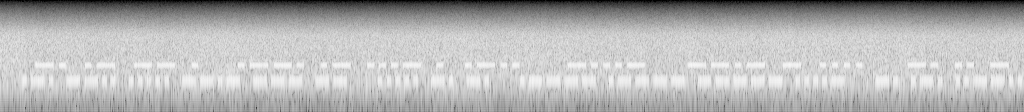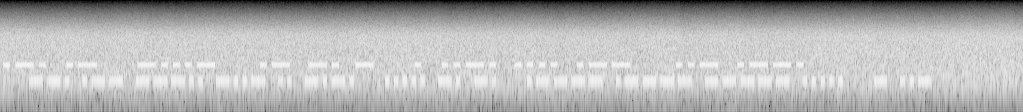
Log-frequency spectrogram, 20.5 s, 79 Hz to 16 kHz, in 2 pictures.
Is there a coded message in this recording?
Yes: Morse code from 0.2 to 19.6 s, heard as two keyed tones, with radio static. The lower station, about 27 wpm, 360 Hz: RZ5QOM 5NN 1104 NR? GW8XIC 5NN 1105 TU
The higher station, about 20 wpm, 740 Hz: NAME PAVEL <BT> QTH NITRA <BT> ANT EFHW UP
